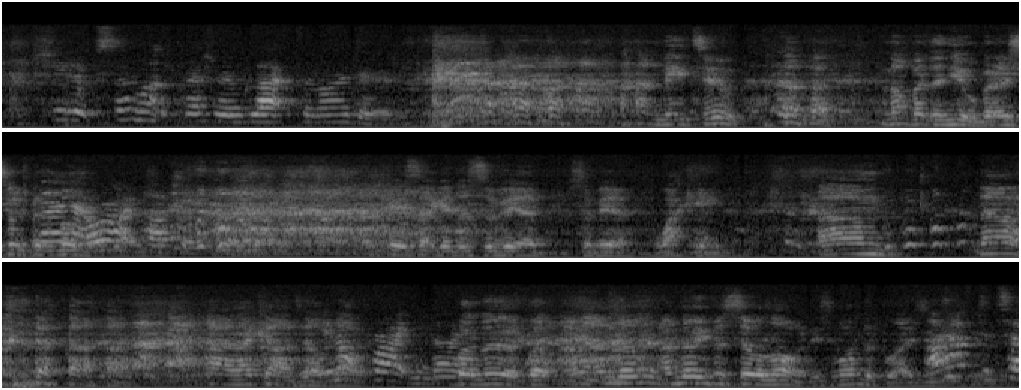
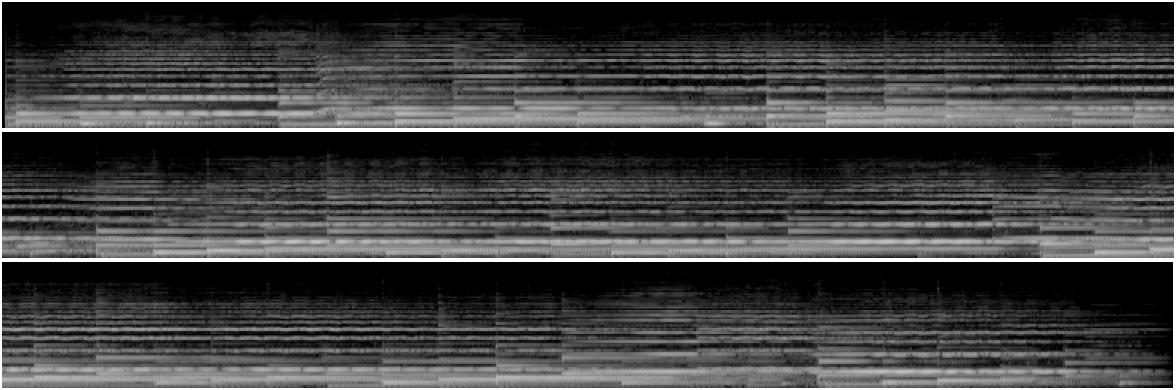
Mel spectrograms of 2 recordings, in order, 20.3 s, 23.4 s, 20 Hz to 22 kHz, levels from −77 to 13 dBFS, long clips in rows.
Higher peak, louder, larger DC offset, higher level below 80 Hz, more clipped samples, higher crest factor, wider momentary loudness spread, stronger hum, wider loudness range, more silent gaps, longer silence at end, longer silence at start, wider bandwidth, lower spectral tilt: second, -16 dBFS vs -2 dBFS; second, -32 LUFS vs -17 LUFS; first, 0.4% vs under 0.1%; second, -70 dBFS vs -56 dBFS; neither; about the same, 16 dB vs 14 dB; first, 10 LU vs 7 LU; neither; about the same, 5 LU vs 3 LU; neither; second, 0 s vs 0.15 s; about the same, 0 s vs 0 s; about the same, 11 kHz vs 12 kHz; second, -2.5 dB/octave vs -6 dB/octave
